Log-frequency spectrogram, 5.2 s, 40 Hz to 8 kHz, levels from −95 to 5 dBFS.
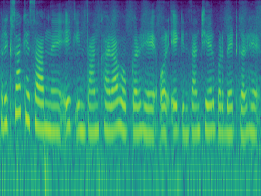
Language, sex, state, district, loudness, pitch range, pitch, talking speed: Hindi, female, Arunachal Pradesh, Papum Pare, -16 LUFS, 220-245 Hz, 230 Hz, 185 wpm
